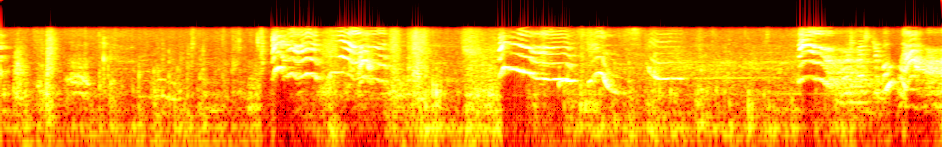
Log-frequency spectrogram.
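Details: Alaskan Malamute puppies from Kalamals Kennel on their first time outside: high, wavering whines and yips with sliding harmonics, several overlapping, after a quieter start; bursts around four, six to seven and ten seconds.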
